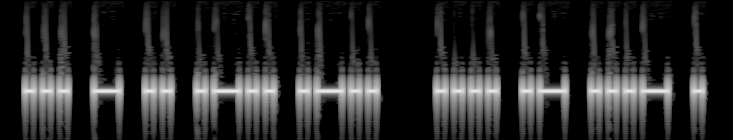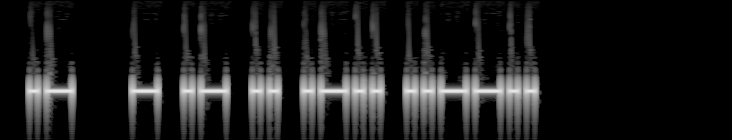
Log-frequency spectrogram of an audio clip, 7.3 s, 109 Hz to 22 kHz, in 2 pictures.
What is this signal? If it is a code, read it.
Morse code, heard as a keyed tone, about 27 wpm, 700 Hz. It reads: STILL HAVE A TAIL?
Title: Sentences from Top 1000 Words - Review Part 3 - 28wpm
